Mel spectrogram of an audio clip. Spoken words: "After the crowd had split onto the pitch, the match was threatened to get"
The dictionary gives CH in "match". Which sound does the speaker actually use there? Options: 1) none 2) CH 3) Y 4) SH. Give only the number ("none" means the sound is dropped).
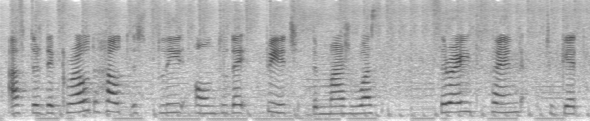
4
